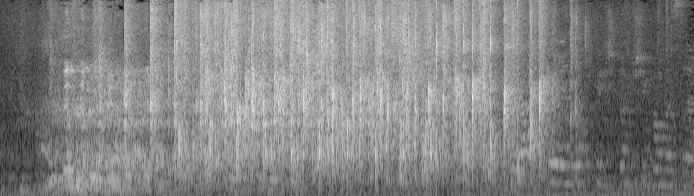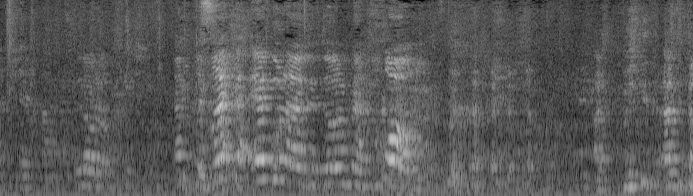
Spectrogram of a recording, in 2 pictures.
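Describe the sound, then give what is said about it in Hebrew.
A live audience at a science talk applauds loudly as the microphone passes to the next speaker, a dense burst of clapping for about six seconds, then it fades into scattered laughter and people talking. “שתמחרו יותר כפיים, יש יותר סיכוי שנאהב אתכם.”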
